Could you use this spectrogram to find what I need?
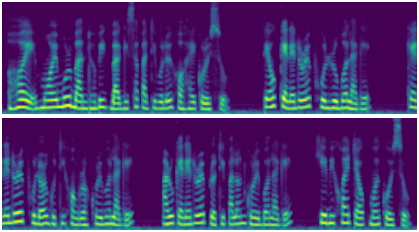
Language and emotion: Assamese, neutral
